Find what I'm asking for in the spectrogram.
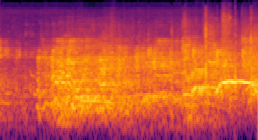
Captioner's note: laughter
